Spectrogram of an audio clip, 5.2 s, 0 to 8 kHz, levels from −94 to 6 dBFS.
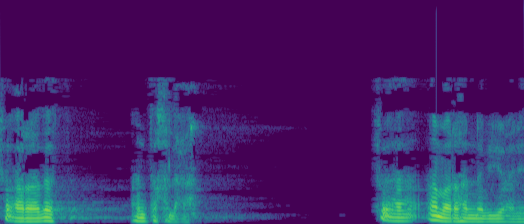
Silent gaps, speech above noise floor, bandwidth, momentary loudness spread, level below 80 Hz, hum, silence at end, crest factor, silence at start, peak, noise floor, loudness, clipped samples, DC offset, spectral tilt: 3.15-3.39 s, 3.45-3.68 s; 56 dB; 5.4 kHz; 15 LU; -58 dBFS; none; 0 s; 20 dB; 0 s; 0 dBFS; -74 dBFS; -19 LUFS; under 0.1%; under 0.1%; -12 dB/octave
